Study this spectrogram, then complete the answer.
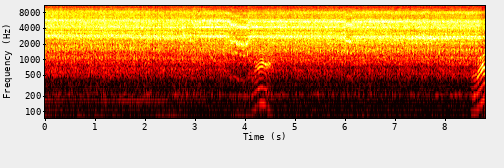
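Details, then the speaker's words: Keith Black aluminum 572 Hemi on the build stand after heads, rockers and pushrods were installed, oil system primed with a drill and new gauges fitted: steady even high drill whir under load, no labouring, lots of oil flowing; normal pump priming. "lot of oil going through there, folks."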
